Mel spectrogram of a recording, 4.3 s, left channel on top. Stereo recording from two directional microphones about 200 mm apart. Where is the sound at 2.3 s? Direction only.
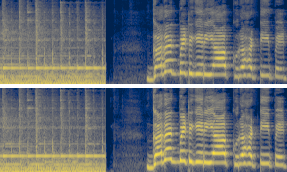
30° right (ahead or behind).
